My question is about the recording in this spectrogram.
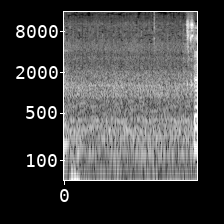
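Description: Steady faint background hiss of room tone, with a brief low thump just after the start and a man's voice starting again at the very end.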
